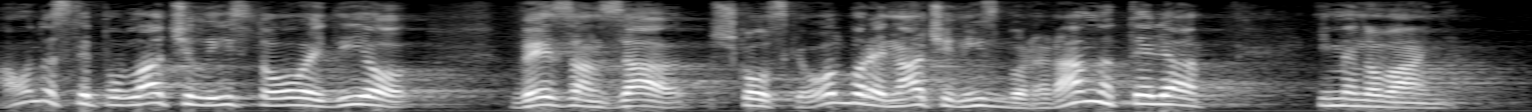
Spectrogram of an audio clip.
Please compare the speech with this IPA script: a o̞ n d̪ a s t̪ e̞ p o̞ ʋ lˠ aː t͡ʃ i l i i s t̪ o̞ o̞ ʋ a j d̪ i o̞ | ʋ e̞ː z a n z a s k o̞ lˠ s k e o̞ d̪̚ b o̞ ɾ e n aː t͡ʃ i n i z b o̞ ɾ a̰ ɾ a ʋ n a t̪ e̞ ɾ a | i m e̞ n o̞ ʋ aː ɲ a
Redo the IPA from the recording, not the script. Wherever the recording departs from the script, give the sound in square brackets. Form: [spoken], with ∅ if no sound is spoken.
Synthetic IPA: a o̞ n d̪ a s t̪ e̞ p o̞ ʋ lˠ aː t͡ʃ i l i i s t̪ o̞ o̞ ʋ a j d̪ i o̞ | ʋ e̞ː z a n z a [ʃ] k o̞ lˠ s k e o̞ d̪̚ b o̞ ɾ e n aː t͡ʃ i n i z b o̞ ɾ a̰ ɾ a ʋ n a t̪ e̞ [ʎ] a | i m e̞ n o̞ ʋ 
